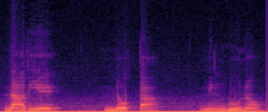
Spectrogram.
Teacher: pronounced with contact between the front portion of the tongue and the ridge between the top teeth or behind the top teeth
